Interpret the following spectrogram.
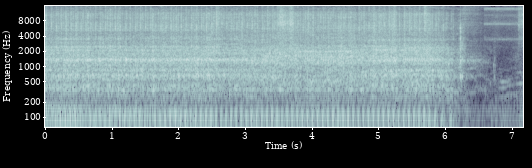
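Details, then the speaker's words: Yamaha NMAX scooter at a rapid, steady idle: a harsh, gravelly rattle loudest at the front of the engine until shut off. "langsung dicek apakah yang bermasalah pada suara seperti ini kasar sekali suaranya tadi"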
